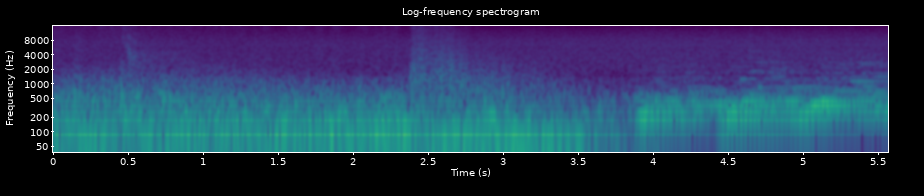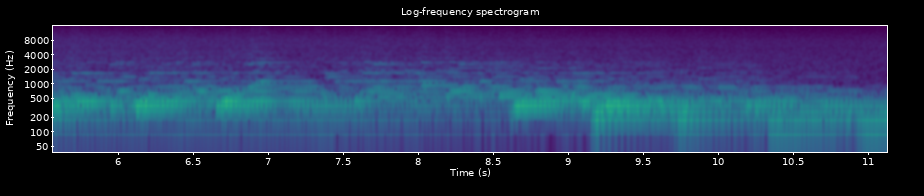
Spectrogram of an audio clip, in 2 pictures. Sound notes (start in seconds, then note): 0.0 thunder; 3.8 harp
